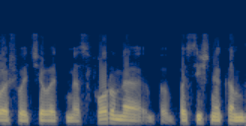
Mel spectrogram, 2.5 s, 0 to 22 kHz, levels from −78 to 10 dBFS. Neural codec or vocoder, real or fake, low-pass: none; real; 7.2 kHz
